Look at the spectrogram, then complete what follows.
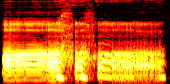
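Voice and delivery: high, drawn-out wail of dread; dismayed groan. Acted. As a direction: let out a long moan of dismay. Bella dreads the dress fitting.

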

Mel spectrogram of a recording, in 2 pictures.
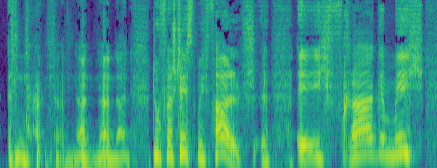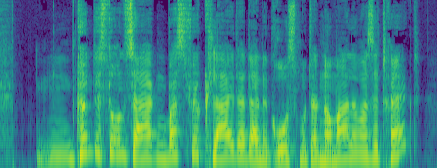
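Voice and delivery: a friendly professor coaxing a shy pupil; Professor Lupin voice. Acted.

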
